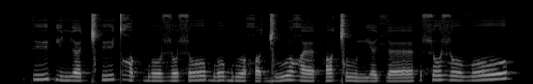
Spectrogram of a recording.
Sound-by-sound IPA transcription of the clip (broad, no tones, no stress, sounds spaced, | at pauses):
k yː pʲ ɔ ɲ œː ǀʰ yː t ʁ o k b oː ɮ o ɬ oː b o b uː χ o ɡ͡ǀ uː ʁ œː h ɔ ǀ uː mʲ œː ç œː | ɬ o ɮ oː v oː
